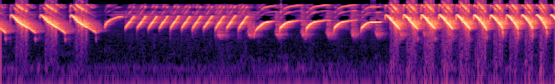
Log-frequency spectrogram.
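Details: Canary training song: loud descending notes, a rapid trill of upswept notes, a few slower arching swoops, then a loud fast trill of falling notes.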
